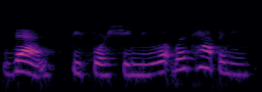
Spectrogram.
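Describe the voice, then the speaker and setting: A woman youth director reading a children's storybook aloud, expressive with dramatic pauses. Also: fairly low pitch. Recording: tinny phone-like audio.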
